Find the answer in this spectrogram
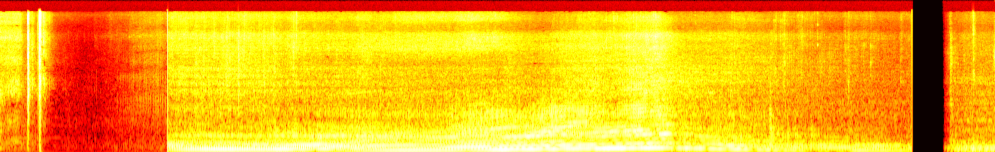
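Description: Car engine accelerating hard. It starts abruptly after about a second of silence, its note climbs steadily for about five seconds, then drops and settles as the car eases off.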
